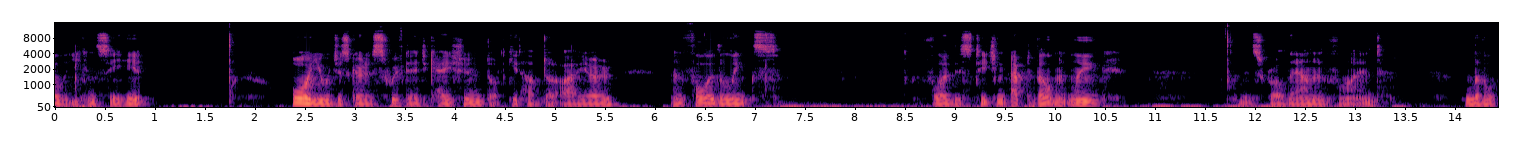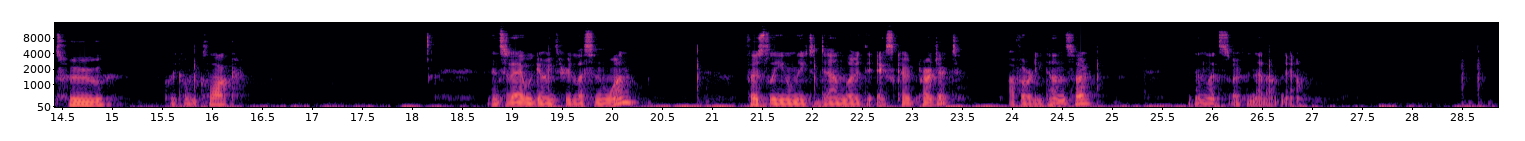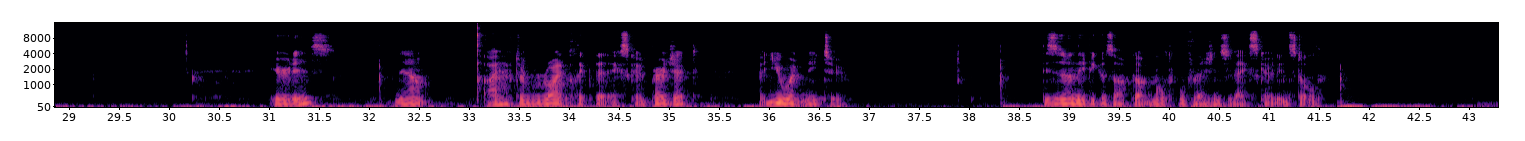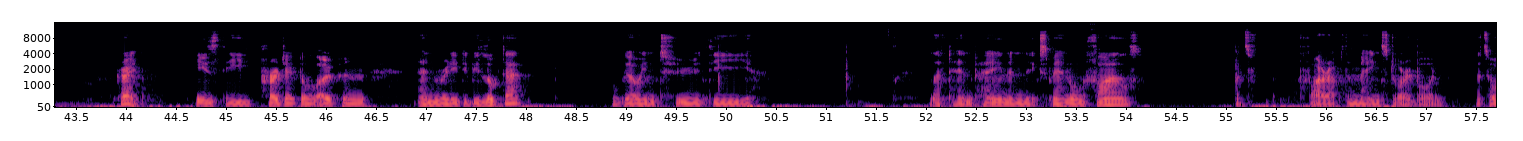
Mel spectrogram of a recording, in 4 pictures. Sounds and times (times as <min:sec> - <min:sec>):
Speech: 0:00.0 - 0:01.0, 0:02.4 - 0:07.4, 0:08.5 - 0:10.8, 0:11.7 - 0:13.5, 0:14.1 - 0:16.4, 0:18.2 - 0:20.4, 0:21.3 - 0:25.0, 0:25.8 - 0:27.1, 0:31.0 - 0:36.9, 0:38.7 - 0:41.6, 0:43.9 - 0:48.1, 0:48.8 - 0:50.5, 0:52.0 - 0:54.3, 0:55.1 - 0:57.7.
